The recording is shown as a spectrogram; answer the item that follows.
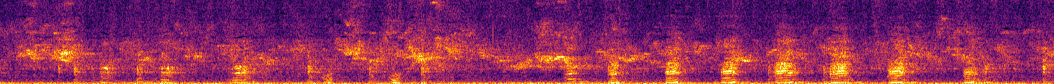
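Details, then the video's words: Egyptian geese giving harsh, rapid honks in quick runs, about three or four a second, with some louder bursts near the end; thin high chirping from other birds and a steady low electrical hum underneath. "الأوز الفرعوني - Egyptian geese"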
